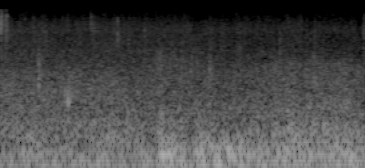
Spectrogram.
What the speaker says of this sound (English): Lightning crackling all around you.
